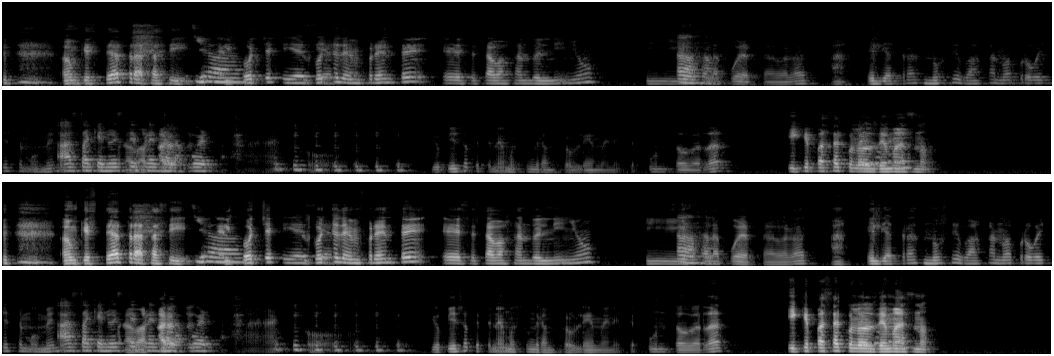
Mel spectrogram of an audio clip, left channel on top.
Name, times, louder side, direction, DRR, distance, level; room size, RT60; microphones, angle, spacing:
voice 1, 0.0-1.8 2.2-2.5 3.1-5.9 6.4-8.0 8.3-10.4 10.7-11.1 11.7-12.3 13.1-13.2 14.8-16.7 17.0-17.7 18.4-19.8, right 7 dB, 65° right, 0.3 m, -28 dB
voice 2, 1.9-2.5 2.8-3.4 6.7-7.2 11.1-12.9 13.2-13.7 14.0-14.1 19.1-19.8, equal, 10° right, 0.6 m, -32 dB
5.2 x 2.0 x 4.5 m
head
